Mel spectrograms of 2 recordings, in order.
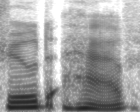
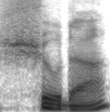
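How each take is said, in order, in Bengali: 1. এটা দুটো পূর্ণ শব্দ হিসেবে বলা হয়। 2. এটা একটি সংকুচিত শব্দ হিসেবে বলা হয়।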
